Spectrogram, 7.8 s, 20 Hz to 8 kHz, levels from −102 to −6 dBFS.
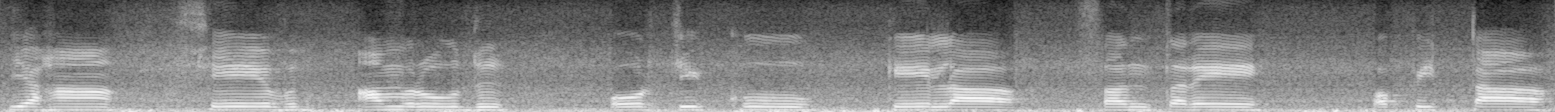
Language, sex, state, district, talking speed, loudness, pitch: Hindi, female, Haryana, Charkhi Dadri, 60 wpm, -15 LUFS, 210 Hz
